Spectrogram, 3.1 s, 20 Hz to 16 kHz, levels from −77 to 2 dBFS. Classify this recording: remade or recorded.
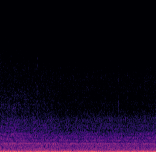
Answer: recorded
